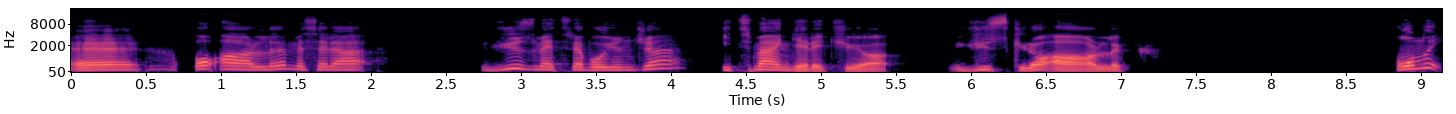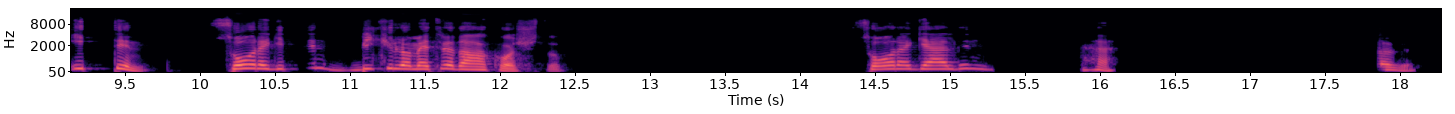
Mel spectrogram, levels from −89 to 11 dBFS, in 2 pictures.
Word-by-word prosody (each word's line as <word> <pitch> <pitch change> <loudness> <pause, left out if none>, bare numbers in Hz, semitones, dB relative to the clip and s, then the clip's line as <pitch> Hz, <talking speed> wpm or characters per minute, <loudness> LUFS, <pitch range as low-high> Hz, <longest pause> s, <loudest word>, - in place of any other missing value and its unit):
Eee, 160 +1 +3 0.3
o 205 0 +3
ağırlığı 190 +1 +2
mesela 180 -2 -2 0.7
100 195 +9 -1
metre 175 -2 -2
boyunca 170 - -2 0.2
itmen 170 +2 +2
gerekiyor. 100 -4 +1 0.4
100 140 +6 -3
kilo 150 +3 +3
ağırlık. 115 -7 +3 1.6
Onu 210 +9 +4
ittin, 235 +1 -3 0.4
sonra 235 +2 +3
gittin, 220 +5 -8 0.2
bir 230 - -1
kilometre 220 -1 +1
daha 180 -3 +3
koştun. 95 -4 -5 2.0
Sonra 215 +3 0
geldin. 215 -1 -3 0.6
Heh. 150 -5 -7 1.7
Tabii. 155 -7 -6
180 Hz, 80 wpm, -24 LUFS, 155-220 Hz, 2.0 s, Onu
